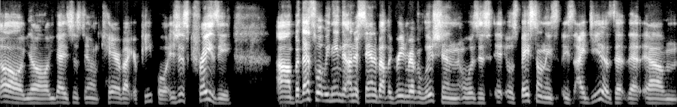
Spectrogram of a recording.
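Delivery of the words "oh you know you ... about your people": ordinary delivery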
